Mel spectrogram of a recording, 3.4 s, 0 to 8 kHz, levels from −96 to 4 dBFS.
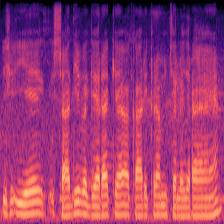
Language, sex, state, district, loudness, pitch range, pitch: Hindi, male, Chandigarh, Chandigarh, -15 LUFS, 125-150 Hz, 130 Hz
